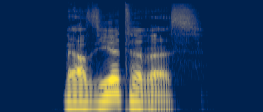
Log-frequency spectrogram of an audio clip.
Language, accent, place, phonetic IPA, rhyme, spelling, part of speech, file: German, Germany, Berlin, [vɛʁˈziːɐ̯təʁəs], -iːɐ̯təʁəs, versierteres, adjective, De-versierteres.ogg
- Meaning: strong/mixed nominative/accusative neuter singular comparative degree of versiert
